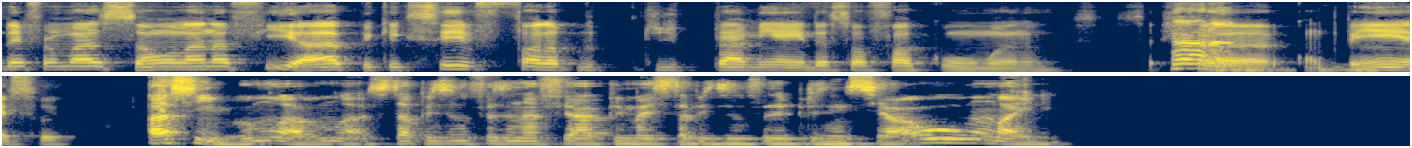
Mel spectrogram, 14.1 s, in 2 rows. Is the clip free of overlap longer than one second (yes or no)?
yes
